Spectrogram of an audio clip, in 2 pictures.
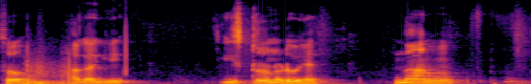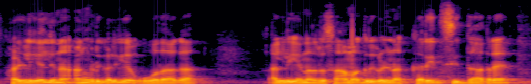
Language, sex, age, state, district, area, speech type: Kannada, male, 60+, Karnataka, Chitradurga, rural, spontaneous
